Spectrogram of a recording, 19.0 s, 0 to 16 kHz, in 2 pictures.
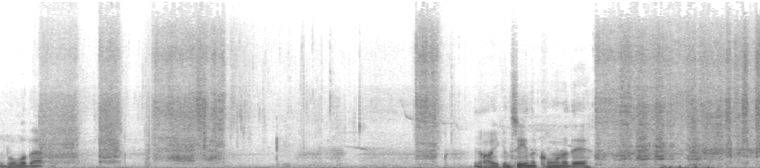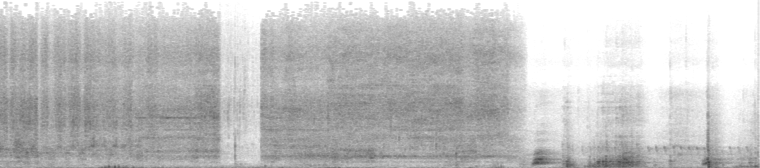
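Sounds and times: hose spraying water into plastic: 0.4s - 3.4s, 5.2s - 5.7s, 7.4s - 16.1s.

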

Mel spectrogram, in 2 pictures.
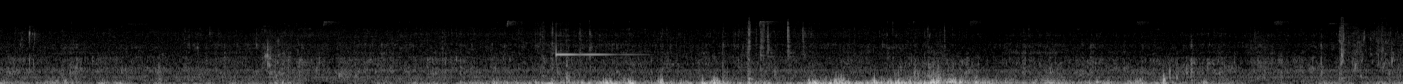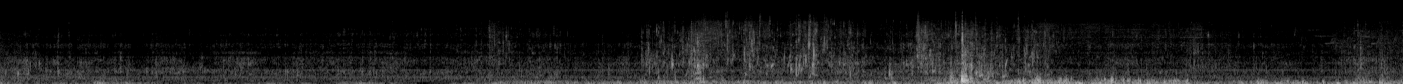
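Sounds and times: low wind rumble: 0.0s - 3.0s, 3.7s - 14.1s, 19.0s - 28.0s
water sloshing and splashing: 0.0s - 28.0s.

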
